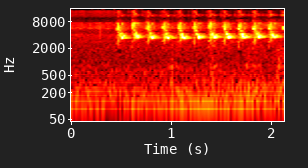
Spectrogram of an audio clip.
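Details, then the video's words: Munia delivering a canary-like passage of its song: a fast, even trill of high ticking notes, about seven per second, ringing clearly over faint low hum. "Burung PIPIT Full isian KENARI"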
